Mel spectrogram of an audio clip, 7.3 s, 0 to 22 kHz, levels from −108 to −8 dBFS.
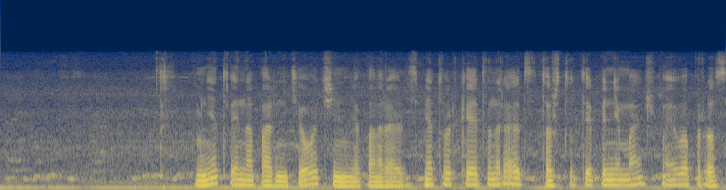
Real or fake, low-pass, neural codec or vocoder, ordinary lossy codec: real; 7.2 kHz; none; none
